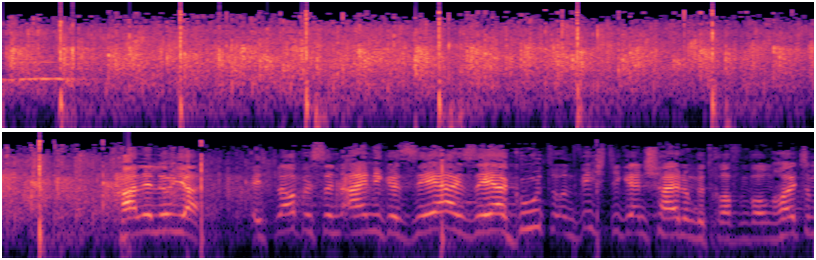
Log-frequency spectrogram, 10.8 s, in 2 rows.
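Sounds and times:
audience applause: 0.0 - 7.6
speech: 6.2 - 10.8.

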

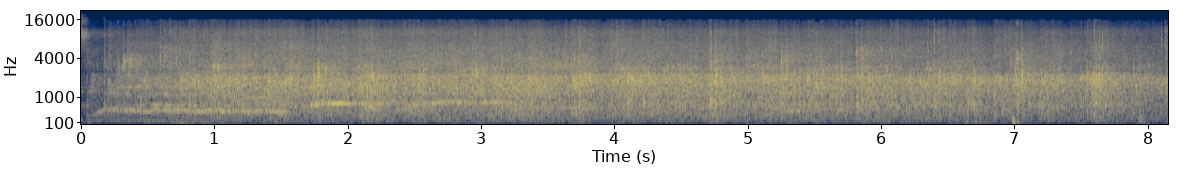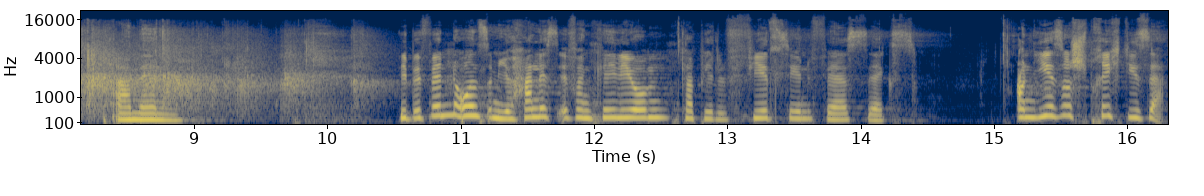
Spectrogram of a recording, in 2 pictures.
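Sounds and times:
audience applause: 0.0 - 10.4
speech: 8.4 - 9.0, 10.6 - 14.5, 15.2 - 16.2.

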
